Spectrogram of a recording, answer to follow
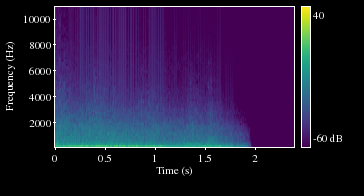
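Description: Loud, low booming hit, a dramatic horror sound effect, rumbling and fading, then cutting off abruptly near the end.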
